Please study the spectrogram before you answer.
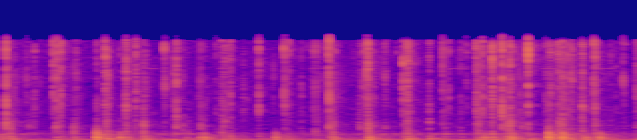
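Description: Fingertips of both hands tap the white plastic keys of a slim silver aluminum computer keyboard with a solid, low-profile body in a steady typing motion. The result is a quick, uneven run of soft, short clicks with bright edges and a low thud beneath each press.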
